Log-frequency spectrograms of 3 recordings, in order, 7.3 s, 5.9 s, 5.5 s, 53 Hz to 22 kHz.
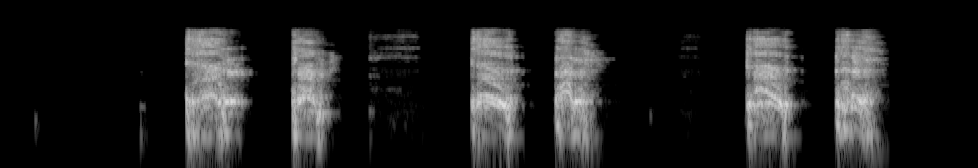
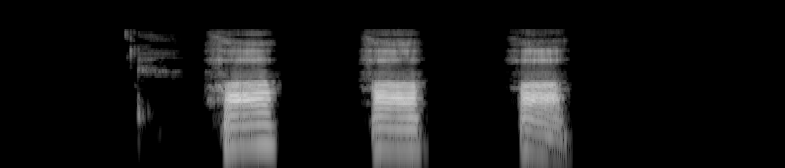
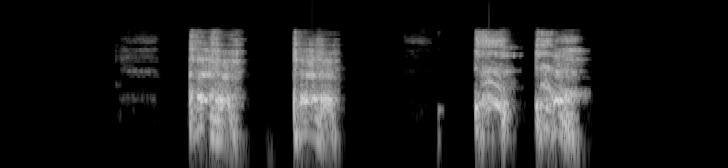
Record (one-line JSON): {"three_cough_length": "7.3 s", "three_cough_amplitude": 32052, "three_cough_signal_mean_std_ratio": 0.45, "exhalation_length": "5.9 s", "exhalation_amplitude": 29930, "exhalation_signal_mean_std_ratio": 0.31, "cough_length": "5.5 s", "cough_amplitude": 32767, "cough_signal_mean_std_ratio": 0.42, "survey_phase": "beta (2021-08-13 to 2022-03-07)", "age": "65+", "gender": "Male", "wearing_mask": "No", "symptom_none": true, "smoker_status": "Never smoked", "respiratory_condition_asthma": false, "respiratory_condition_other": false, "recruitment_source": "REACT", "submission_delay": "1 day", "covid_test_result": "Negative", "covid_test_method": "RT-qPCR", "influenza_a_test_result": "Negative", "influenza_b_test_result": "Negative"}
